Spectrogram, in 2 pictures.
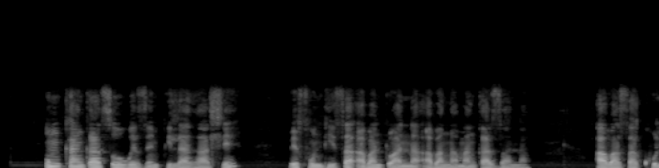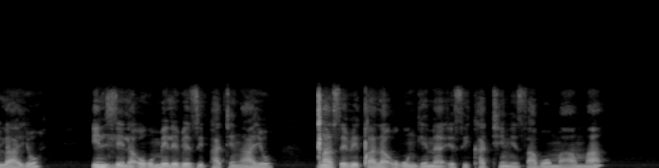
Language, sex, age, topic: North Ndebele, female, 50+, health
